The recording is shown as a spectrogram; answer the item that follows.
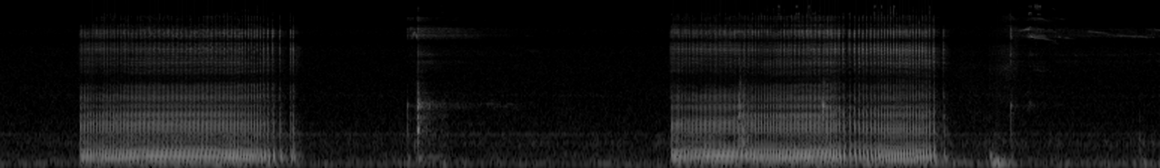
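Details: Scottish Fold cat asleep and snoring noisily, two long grating breaths of about one and a half seconds, separated by quiet gaps with a faint click or two.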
